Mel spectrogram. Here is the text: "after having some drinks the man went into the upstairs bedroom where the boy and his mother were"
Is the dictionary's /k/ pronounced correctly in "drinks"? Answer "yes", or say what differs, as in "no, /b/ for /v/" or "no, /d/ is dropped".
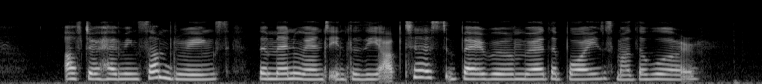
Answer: yes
